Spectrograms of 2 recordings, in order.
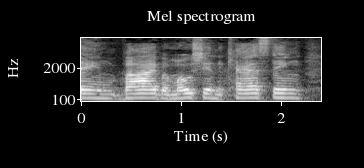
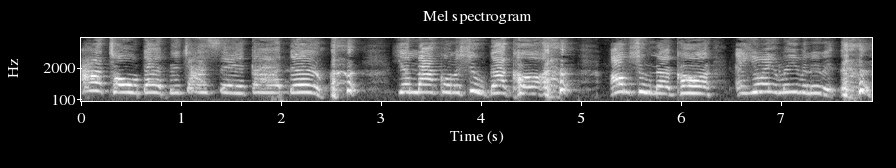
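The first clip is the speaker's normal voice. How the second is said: very high, brash comic rant with bravado; 14 semitones higher than usual. Describing comedians to the others, doing a Richard Pryor impression. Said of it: "It's an amazing impersonation".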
